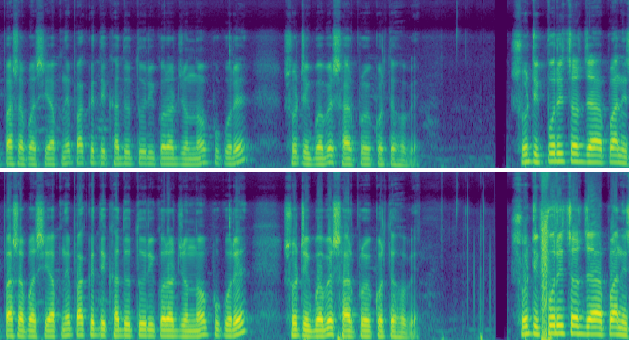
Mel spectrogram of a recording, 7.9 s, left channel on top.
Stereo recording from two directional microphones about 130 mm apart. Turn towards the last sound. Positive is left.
turn(degrees=-35)  # may be behind; listen again after turning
